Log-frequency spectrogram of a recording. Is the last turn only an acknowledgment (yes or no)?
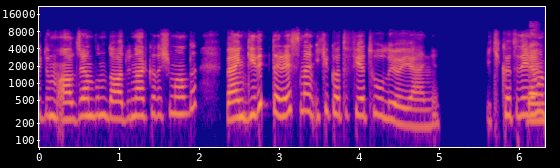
yes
